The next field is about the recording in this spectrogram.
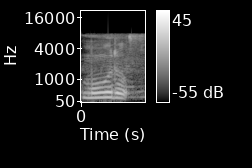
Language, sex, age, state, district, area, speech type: Kannada, female, 45-60, Karnataka, Mandya, rural, read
